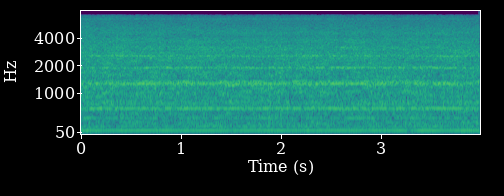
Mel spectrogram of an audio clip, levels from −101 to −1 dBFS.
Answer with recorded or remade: remade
